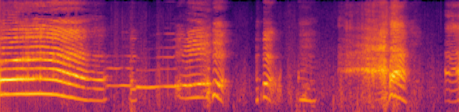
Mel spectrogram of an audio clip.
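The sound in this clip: A fussy baby cries loudly in a few wailing bursts with short breaks between them. The cries rise and fall in pitch and end on whimpering sobs.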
